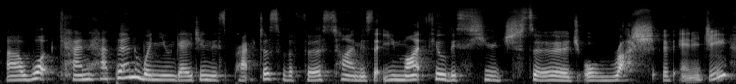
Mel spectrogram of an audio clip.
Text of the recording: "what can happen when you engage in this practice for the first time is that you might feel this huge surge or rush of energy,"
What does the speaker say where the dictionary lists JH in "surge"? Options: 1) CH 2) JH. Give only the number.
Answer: 2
